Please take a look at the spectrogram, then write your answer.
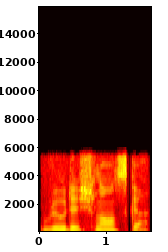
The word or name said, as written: Ruda Slaska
